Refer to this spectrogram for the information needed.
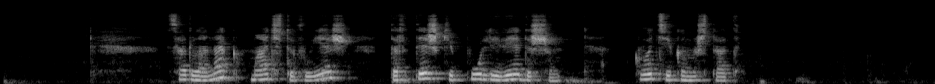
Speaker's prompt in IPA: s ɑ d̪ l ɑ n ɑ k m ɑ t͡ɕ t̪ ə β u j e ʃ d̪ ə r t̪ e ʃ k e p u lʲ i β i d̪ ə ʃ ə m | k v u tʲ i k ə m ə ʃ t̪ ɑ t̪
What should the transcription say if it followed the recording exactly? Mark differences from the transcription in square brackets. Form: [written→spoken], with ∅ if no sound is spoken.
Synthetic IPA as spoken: s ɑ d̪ l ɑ n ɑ k m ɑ t͡ɕ t̪ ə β u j e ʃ [d̪→t̪] ə r t̪ e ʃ k e p u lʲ i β [i→e] d̪ ə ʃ ə m | k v [u→o] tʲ i k ə m ə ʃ t̪ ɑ t̪

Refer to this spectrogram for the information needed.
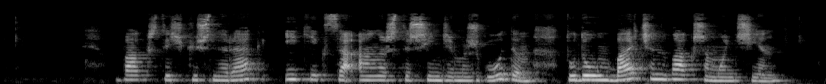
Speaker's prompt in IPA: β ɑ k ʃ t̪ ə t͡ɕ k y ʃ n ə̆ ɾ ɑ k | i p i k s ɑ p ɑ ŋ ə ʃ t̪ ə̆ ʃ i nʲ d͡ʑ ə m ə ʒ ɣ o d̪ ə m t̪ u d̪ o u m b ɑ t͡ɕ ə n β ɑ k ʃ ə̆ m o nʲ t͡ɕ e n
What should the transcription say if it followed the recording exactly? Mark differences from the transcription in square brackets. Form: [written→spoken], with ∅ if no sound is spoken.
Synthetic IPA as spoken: β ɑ k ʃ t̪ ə t͡ɕ k y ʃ n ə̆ ɾ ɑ k | i [p→k] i k s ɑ [p→ʔ] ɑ ŋ ə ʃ t̪ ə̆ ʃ i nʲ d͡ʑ ə m ə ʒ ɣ o d̪ ə m t̪ u d̪ o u m b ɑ t͡ɕ ə n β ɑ k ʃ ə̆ m o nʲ t͡ɕ e n

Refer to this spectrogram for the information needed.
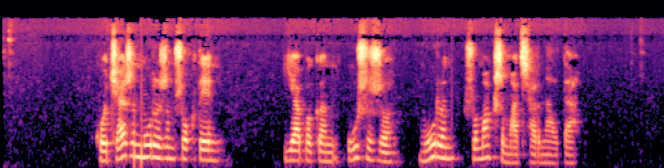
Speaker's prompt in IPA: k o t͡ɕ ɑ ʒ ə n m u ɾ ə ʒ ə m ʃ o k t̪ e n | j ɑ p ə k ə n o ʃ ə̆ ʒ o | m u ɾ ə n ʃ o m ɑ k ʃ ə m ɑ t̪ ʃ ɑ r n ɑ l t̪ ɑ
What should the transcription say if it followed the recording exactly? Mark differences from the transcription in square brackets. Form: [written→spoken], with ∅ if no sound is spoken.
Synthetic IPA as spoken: k o t͡ɕ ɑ ʒ ə n m u ɾ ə ʒ ə m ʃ o k t̪ e n | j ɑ p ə k ə n [o→u] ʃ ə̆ ʒ o | m u ɾ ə n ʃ o m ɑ k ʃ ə m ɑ t̪ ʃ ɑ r n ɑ l t̪ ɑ

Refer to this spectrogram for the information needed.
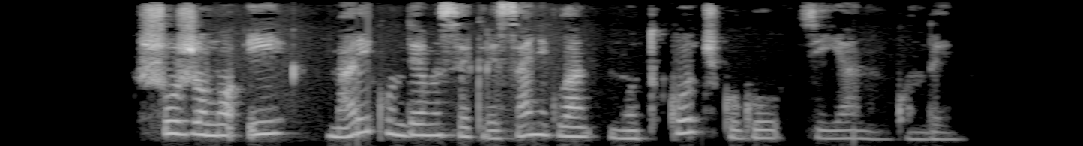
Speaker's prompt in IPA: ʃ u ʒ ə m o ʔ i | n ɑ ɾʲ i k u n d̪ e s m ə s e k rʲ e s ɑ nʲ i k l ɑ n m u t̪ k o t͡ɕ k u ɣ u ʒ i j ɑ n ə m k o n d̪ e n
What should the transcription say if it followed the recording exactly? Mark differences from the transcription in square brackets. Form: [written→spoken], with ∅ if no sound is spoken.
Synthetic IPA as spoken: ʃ u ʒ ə m o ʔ i | [n→m] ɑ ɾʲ i k u n d̪ e [s→∅] m ə s e k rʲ e s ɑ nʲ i k l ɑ n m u t̪ k o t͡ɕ k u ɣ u [ʒ→z] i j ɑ n ə m k o n d̪ e n

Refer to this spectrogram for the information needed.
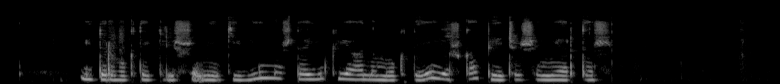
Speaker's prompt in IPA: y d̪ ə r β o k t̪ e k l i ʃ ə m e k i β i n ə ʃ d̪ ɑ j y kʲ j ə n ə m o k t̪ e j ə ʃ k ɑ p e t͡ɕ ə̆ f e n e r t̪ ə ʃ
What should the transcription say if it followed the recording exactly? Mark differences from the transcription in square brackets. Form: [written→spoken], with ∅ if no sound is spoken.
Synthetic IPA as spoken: y d̪ ə r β o k t̪ e k l i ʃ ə m e k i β i n ə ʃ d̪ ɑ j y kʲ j [ə→ɑ] n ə m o k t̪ e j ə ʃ k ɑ p e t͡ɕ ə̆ [f→ʃ] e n e r t̪ ə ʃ

